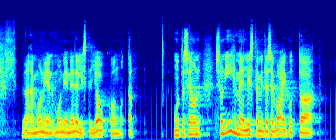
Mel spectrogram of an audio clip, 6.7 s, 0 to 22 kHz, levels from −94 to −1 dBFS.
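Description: Throughout the speech, Wi-Fi interference adds faint ticking about ten times a second, roughly 40 dB below the voice: a nearby radio's beacon, every 102.4 ms, is rectified by the audio circuit. A spectrogram shows evenly spaced thin vertical broadband lines.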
